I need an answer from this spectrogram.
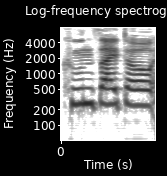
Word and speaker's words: Kunzite: Kunzite is technically pronounced Kunzaito in Japanese.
